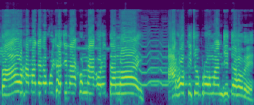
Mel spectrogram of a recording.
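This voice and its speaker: Guy doing grumpy old village man, rural west bengal accent, super high n fast, comedy skit. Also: steady tone, noisy background. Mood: weary grumbling. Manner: complaining, repetitive rhetorical questions. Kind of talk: comic social skit acting. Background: faint music.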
